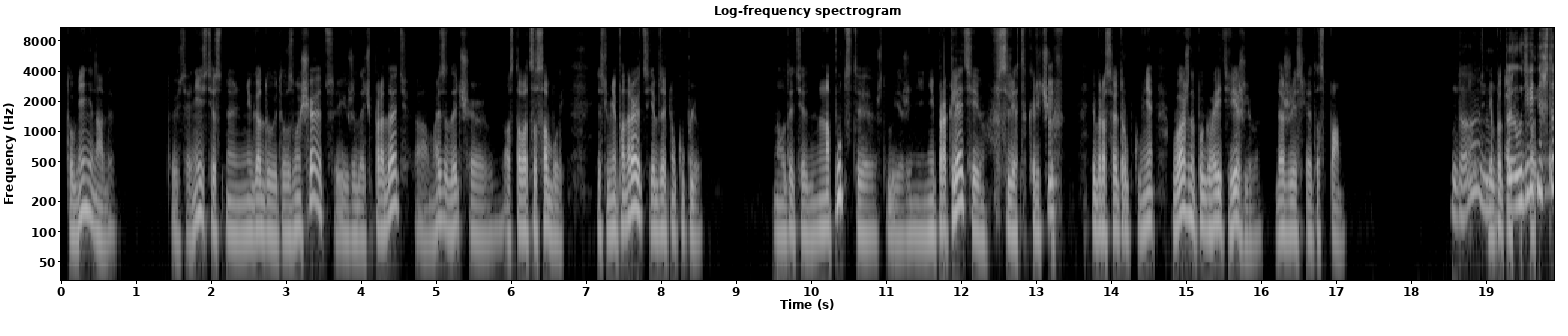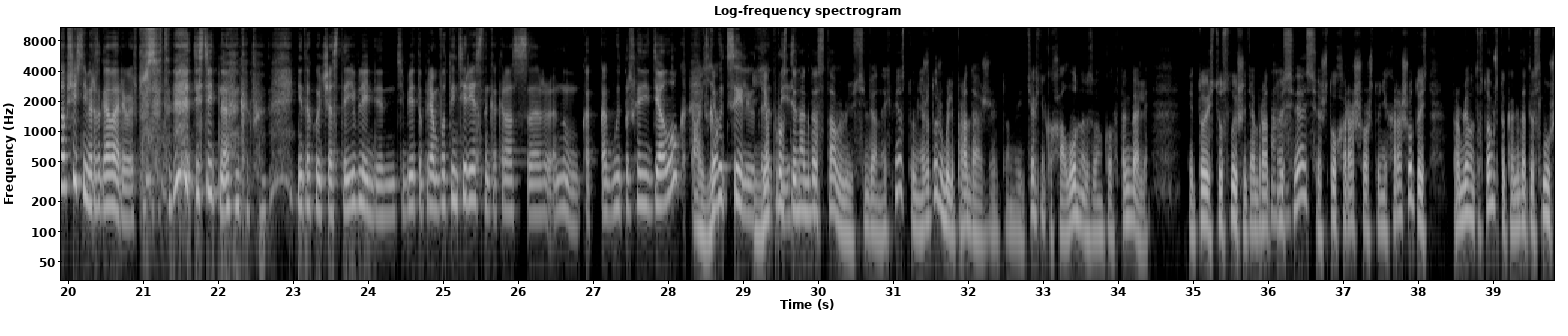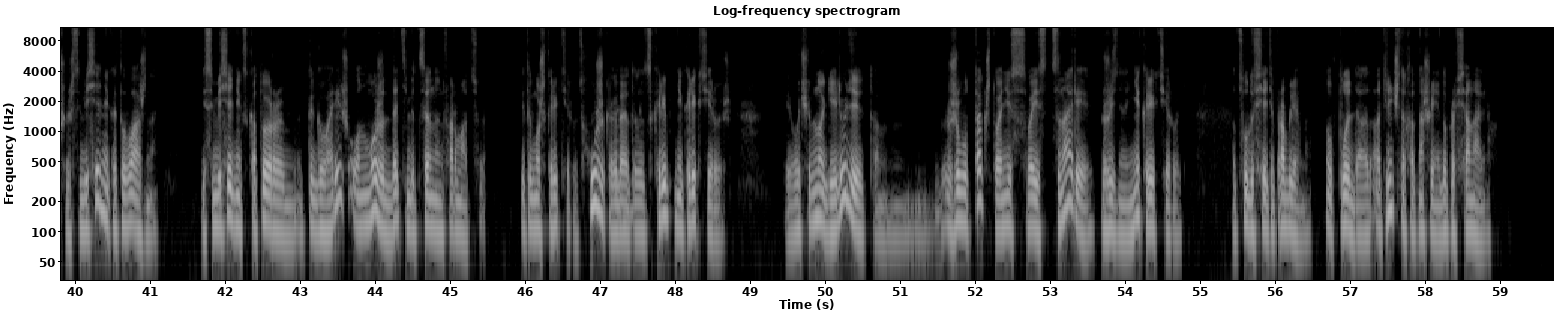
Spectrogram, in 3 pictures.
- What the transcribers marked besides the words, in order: tapping; laughing while speaking: "потому что это, действительно, как бы"
- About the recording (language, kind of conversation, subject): Russian, podcast, Как реагировать на критику, не теряя самооценки?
